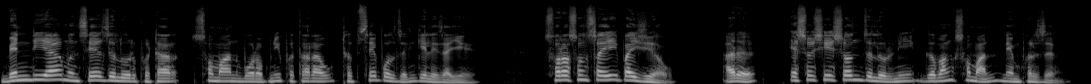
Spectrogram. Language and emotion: Bodo, neutral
